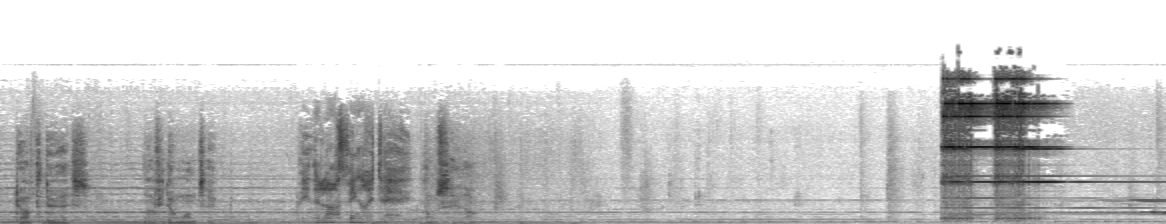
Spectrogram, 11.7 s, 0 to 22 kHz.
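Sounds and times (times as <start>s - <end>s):
speech: 0.2s - 2.3s, 3.0s - 4.9s
telephone ringing: 9.4s - 11.6s.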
